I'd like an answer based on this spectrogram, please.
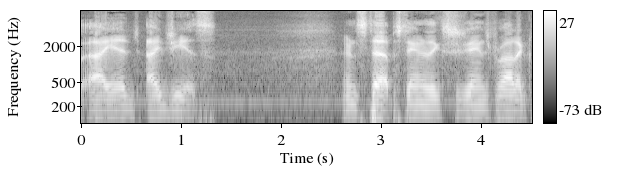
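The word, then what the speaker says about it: IGES: This is imported geometry for the transfer that usually happens with the Initial Graphic Exchange Specification, pronounced IGS.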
